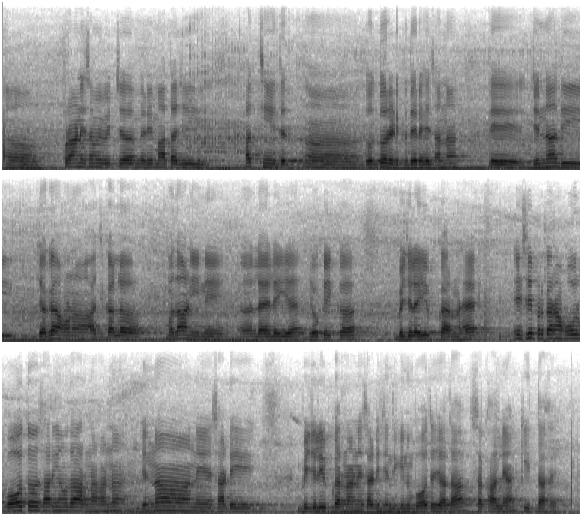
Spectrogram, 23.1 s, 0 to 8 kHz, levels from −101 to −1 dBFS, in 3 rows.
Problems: constant background noise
